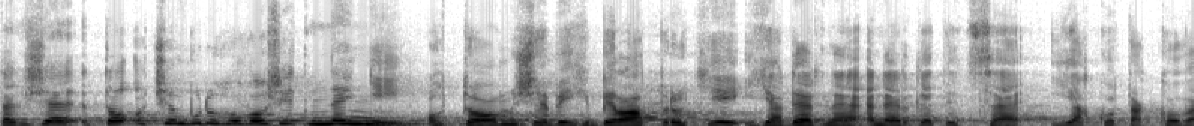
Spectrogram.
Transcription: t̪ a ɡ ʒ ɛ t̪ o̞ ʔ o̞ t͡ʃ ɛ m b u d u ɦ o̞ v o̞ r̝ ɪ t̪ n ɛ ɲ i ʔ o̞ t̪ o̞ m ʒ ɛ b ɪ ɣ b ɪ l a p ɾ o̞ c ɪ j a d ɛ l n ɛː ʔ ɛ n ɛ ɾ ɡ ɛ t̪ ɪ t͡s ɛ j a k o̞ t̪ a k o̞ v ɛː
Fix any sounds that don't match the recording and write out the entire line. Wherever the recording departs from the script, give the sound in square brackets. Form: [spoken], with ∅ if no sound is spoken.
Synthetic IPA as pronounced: t̪ a ɡ ʒ ɛ t̪ o̞ ʔ o̞ t͡ʃ ɛ m b u d u ɦ o̞ v o̞ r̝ ɪ t̪ n ɛ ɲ i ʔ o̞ t̪ o̞ m ʒ ɛ b ɪ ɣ b ɪ l a p ɾ o̞ c ɪ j a d ɛ [ɾ] n ɛː ʔ ɛ n ɛ ɾ ɡ ɛ t̪ ɪ t͡s ɛ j a k o̞ t̪ a k o̞ v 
